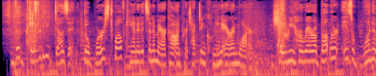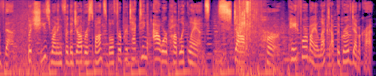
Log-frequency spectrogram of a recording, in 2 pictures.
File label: Attack Ad; political; voiceover; The Dirty Dozen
